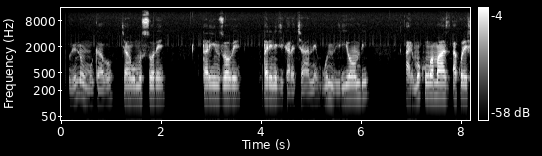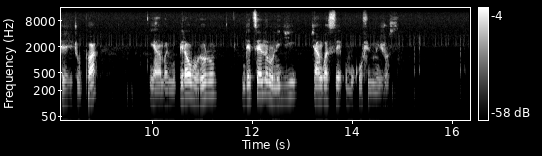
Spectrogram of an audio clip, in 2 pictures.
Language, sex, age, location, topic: Kinyarwanda, male, 18-24, Kigali, health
